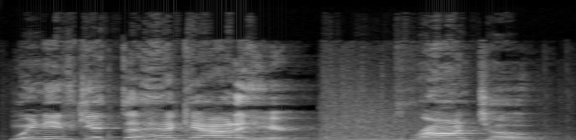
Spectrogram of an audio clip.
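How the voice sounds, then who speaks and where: A man's voice: very high voice, sing-song, moderate pace, heavily acted. A man playing a bold, urgent fighter pilot in a radio war drama. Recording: echoey, noisy track with gunfire.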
